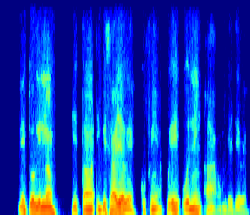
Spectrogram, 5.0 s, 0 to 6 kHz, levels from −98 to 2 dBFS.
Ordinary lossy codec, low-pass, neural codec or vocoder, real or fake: Opus, 16 kbps; 5.4 kHz; none; real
